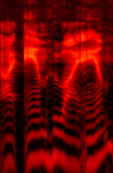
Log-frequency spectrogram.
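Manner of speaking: usual speaking voice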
